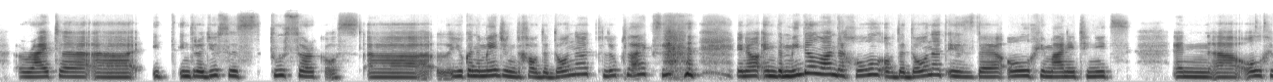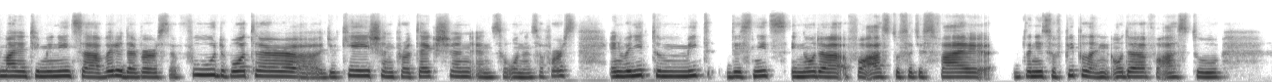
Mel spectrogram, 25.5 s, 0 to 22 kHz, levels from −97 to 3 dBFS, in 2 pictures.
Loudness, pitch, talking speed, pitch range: -24 LUFS, 205 Hz, 170 wpm, 185-225 Hz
